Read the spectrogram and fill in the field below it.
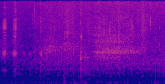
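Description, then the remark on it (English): Heavy breathing from two people together in the wide open space of a store, a soft continuous rush of air with no voices, music or sound effects, faint against a low background hum. “Again, the silence, the no music, the heat building, no sound effects or anything, just these two people breathing together in this wide open space of this store.”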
